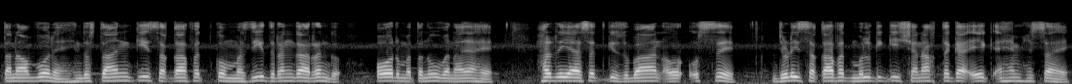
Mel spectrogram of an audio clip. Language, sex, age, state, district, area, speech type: Urdu, male, 18-30, Uttar Pradesh, Saharanpur, urban, spontaneous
